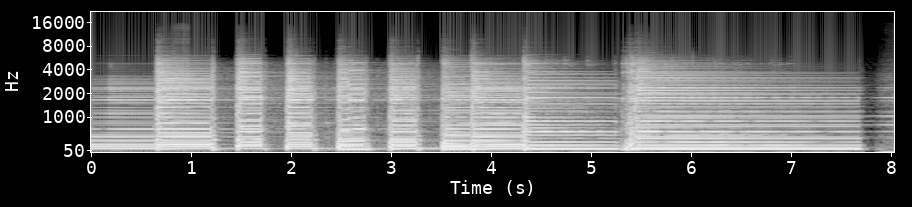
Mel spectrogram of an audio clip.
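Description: Electric guitar chords played on a Telecaster-style guitar's neck humbucker, a Seymour Duncan '59, through a Fender Hot Rod Deluxe with a little overdrive, giving a nice, big, fat tone. A run of short struck chords is followed by one chord left ringing for about two seconds, then cut off near the end.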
